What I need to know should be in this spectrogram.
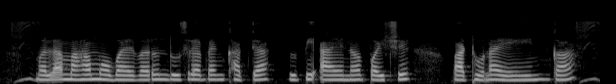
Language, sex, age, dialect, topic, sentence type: Marathi, female, 18-24, Varhadi, banking, question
